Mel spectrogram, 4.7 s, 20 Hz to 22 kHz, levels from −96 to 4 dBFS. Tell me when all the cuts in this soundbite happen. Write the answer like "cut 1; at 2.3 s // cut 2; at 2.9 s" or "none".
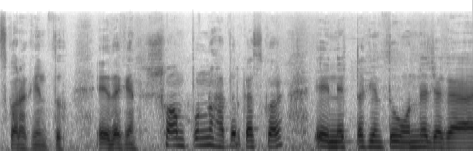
none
